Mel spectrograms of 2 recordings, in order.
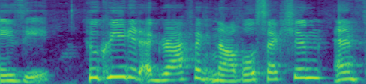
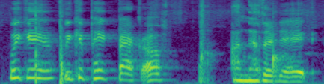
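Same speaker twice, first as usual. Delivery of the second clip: ordinary delivery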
